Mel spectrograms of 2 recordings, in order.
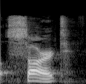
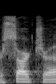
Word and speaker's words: Sartre: I mentioned Jean-Paul Sartre last week, or Sartre, I've heard it pronounced different ways.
